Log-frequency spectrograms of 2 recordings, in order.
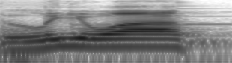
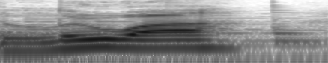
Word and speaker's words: Lewa: of Lea's name so we've had Lewa we've had Lea we've had Lua now we have Lewa Lewa TOA of air Lewa where they really enunciate the W so I fully expect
